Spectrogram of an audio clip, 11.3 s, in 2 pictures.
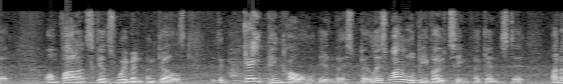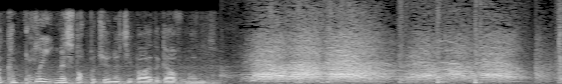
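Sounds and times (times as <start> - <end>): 
speech: 0.0 - 8.0
protest crowd shouting: 7.8 - 11.2.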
